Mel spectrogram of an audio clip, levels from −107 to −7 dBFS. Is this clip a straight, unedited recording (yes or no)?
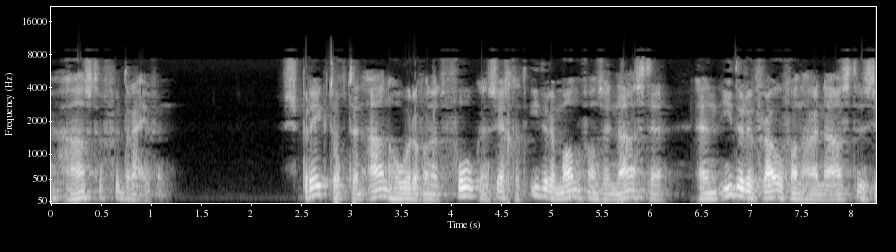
yes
